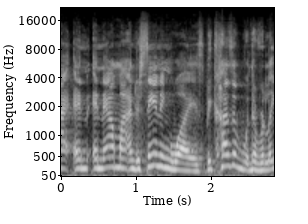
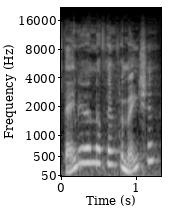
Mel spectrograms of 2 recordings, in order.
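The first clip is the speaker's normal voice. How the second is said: incredulous inner voice; 9 semitones higher than usual. Retold or imitated. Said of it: "my woman brain thought was".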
